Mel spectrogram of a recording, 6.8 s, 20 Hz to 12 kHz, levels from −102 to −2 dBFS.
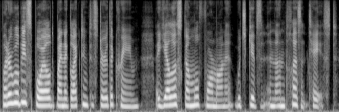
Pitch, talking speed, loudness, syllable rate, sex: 225 Hz, 205 wpm, -17 LUFS, 5.1 syllables/s, female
